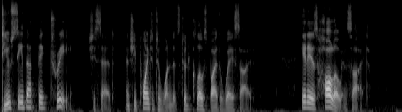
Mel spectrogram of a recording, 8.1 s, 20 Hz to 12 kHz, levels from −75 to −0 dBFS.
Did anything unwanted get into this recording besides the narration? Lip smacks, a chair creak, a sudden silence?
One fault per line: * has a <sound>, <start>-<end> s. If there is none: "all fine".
all fine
